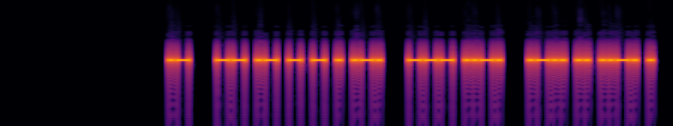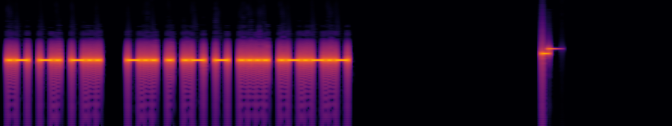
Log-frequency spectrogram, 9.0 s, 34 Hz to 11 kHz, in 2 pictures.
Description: Morse code, heard as a keyed tone, about 44 wpm, 700 Hz. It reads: A MATTER OF LIFE AND DEATH.
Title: Sentences from Top 1100 Words 45wpm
